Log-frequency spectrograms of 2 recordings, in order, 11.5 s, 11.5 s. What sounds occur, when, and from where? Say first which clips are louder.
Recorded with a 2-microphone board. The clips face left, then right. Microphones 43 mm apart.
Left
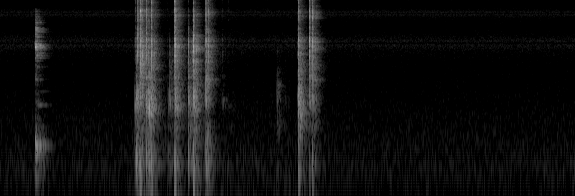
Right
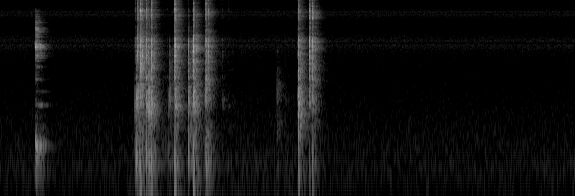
0.7 s a cowbell: even; 20° left (ahead or behind), 5 m
2.7 s crushing: right 1 dB; 5° right (ahead or behind), 1.3 m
